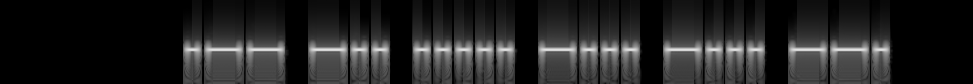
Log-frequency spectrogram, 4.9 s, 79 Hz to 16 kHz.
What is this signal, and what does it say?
Morse code, heard as a keyed tone, about 23 wpm, 700 Hz. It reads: WD5BBG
